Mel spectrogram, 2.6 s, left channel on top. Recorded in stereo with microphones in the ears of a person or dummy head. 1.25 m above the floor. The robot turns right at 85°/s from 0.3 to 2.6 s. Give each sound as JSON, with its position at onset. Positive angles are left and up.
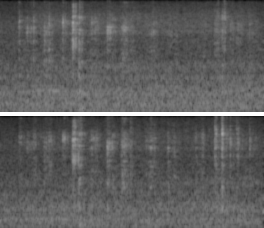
{"t": 0.2, "sound": "typing on a keyboard", "side_deg": 40, "distance_m": 3.0}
